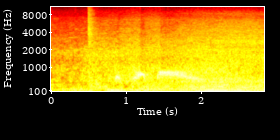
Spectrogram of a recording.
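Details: Spotted dove song used as a lure: a brief soft coo, then a rolling note and a long level coo, set against a steady low rumble with a sharp click at the start.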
